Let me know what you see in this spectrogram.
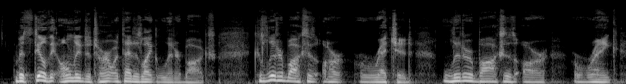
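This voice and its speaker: Somewhat breathy and animated, this speaker with an American accent moves at a fairly quick pace with lively intonation and long, frequent pauses, on a very clean recording with a silent background. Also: man. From US South, southwest Virginia mountains. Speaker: podcast host. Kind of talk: casual chat.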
